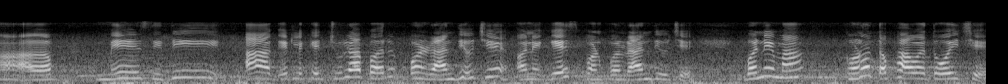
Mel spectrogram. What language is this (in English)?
Gujarati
